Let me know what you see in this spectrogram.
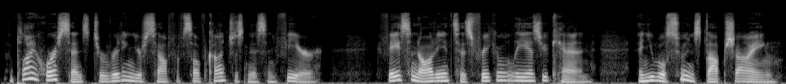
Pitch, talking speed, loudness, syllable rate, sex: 150 Hz, 190 wpm, -17 LUFS, 5.3 syllables/s, male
